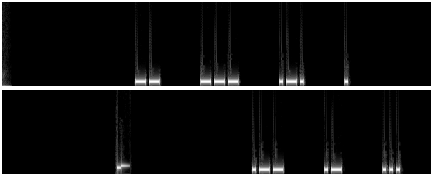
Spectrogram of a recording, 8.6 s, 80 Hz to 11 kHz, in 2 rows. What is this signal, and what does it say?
Morse code, heard as a keyed tone, about 36 wpm, spaced as for 16 wpm, 690 Hz. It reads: MORE WAS
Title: 4x Character Spacing - Top 300 Words - 35wpm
